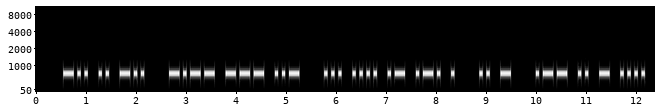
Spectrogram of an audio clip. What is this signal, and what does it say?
Morse code, heard as a keyed tone, about 17 wpm, 700 Hz. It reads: DID YOU SHARE IT WITH
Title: Sentences from Top 1000 Words - Review Part 6 - 17wpm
